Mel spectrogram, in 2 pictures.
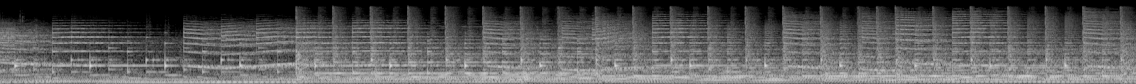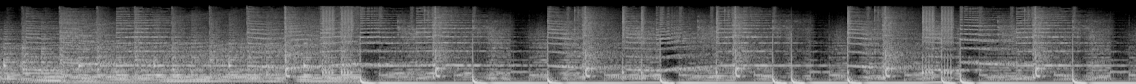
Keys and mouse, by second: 2.0 click, 5.4 click, 8.0 click, 9.4-10.5 typing, 10.7 Return, 15.3 click, 16.0 Down, 20.9 click.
